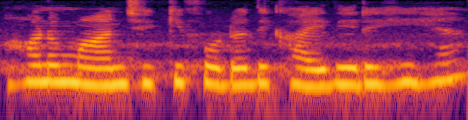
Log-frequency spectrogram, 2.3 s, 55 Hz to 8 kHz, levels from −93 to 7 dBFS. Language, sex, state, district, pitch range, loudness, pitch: Hindi, female, Punjab, Pathankot, 240-265 Hz, -11 LUFS, 250 Hz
